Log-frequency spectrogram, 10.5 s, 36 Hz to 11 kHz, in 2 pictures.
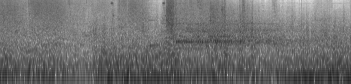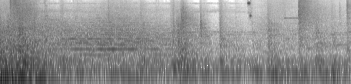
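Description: An enemy defense platform blows apart in Battlefleet Gothic Armada 2, a loud, rolling, sustained explosion that rumbles heavily for several seconds before dropping to a quieter crackling tail.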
